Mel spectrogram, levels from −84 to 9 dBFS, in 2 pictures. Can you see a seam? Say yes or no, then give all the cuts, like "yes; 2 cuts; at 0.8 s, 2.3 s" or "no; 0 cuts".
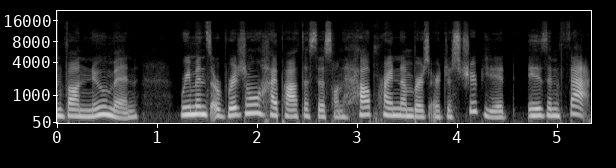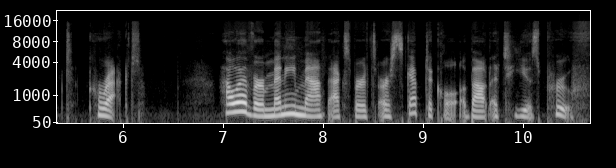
no; 0 cuts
